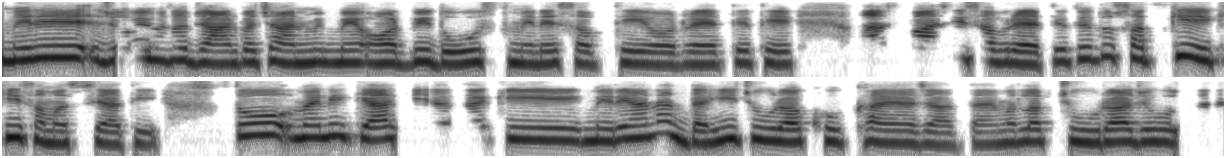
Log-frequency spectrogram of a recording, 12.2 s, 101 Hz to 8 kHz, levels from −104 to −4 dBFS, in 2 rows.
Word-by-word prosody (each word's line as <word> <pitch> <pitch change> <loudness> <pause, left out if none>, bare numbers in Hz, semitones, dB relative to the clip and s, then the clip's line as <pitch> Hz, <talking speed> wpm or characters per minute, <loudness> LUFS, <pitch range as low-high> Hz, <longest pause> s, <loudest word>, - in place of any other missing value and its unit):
मेरे 300 +4 +5
जो 250 - 0
भी 295 - +1
मतलब 270 -1 -1
जान-पहचान 235 +1 +2
में 240 - -1
में 235 0 +1
और 230 0 0
भी 250 +3 +1
दोस्त 230 +3 -2
मेरे 225 0 -1
सब 225 -2 -6
थे 230 -1 0
और 210 -1 -3
रहते 220 +2 0
थे। 230 - +1
आस-पास 275 +5 -1
ही 275 - -1
सब 255 -3 -3
रहते 220 +2 +3
थे 290 - 0
तो 335 - -4
सबकी 310 +1 0
एक 270 +2 -2
ही 300 - +6
समस्या 220 -4 -2
थी, 200 0 -10 0.4
तो 335 -2 +2
मैंने 300 +2 +3
क्या 275 -3 +4
किया 255 -4 -7
था 265 +2 -4
कि 260 -3 0
मेरे 250 +2 0
यहाँ 295 - +4
ना 380 +4 -1
दही 235 +5 +2
चूरा 250 -4 +2
खूब 240 -3 -4
खाया 225 -3 0
जाता 200 -1 -6
है 205 - -4
मतलब 235 +1 -2
चूरा 235 -1 +1
जो - - 0
होता 225 -2 -5
है 250 - -9
240 Hz, 230 wpm, -24 LUFS, 225-275 Hz, 0.4 s, ही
